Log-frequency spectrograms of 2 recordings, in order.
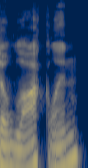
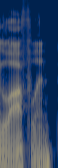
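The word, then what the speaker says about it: O'Loughlin: west goran vishnik alex o'lachlan i think it's pronounced the it might be laughlin ewan mcgregor of course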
